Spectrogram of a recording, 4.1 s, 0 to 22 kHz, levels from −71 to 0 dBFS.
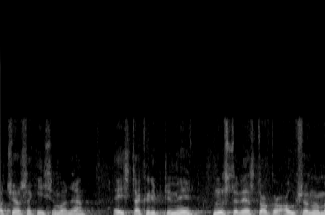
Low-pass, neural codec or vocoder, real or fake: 9.9 kHz; vocoder, 22.05 kHz, 80 mel bands, WaveNeXt; fake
